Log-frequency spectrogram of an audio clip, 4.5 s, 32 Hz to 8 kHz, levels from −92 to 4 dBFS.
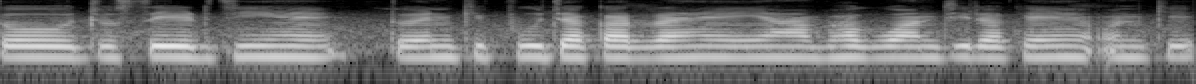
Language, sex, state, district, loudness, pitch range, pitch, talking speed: Hindi, female, Bihar, Purnia, -17 LUFS, 185-195 Hz, 190 Hz, 225 wpm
